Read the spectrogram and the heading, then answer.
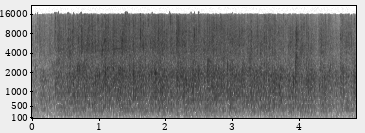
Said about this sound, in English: Yeah, thanks, guys. Mm, thanks. Let's give them a round of applause, hey?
